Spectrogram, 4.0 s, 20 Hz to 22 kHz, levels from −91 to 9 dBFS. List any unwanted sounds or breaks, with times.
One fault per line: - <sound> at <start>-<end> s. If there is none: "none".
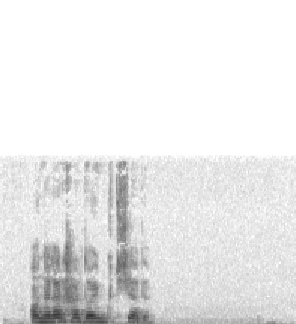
none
